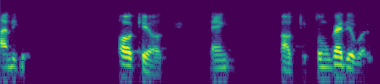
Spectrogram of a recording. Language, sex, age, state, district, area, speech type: Goan Konkani, male, 45-60, Goa, Bardez, rural, conversation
